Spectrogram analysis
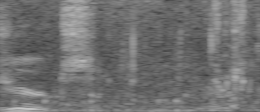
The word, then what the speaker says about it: yurt: I'm glad we got the upgrade of those yurts. It's spelled yurt.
